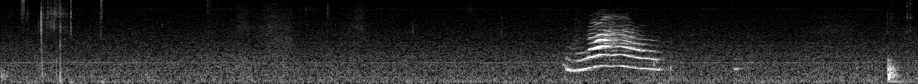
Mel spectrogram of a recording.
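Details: Kissel the cat, a domestic cat described as having suppressed sexuality, lets out a single drawn-out meow, rising then falling in an arched tone, in an otherwise quiet indoor room with a faint steady hum and a click near the end.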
